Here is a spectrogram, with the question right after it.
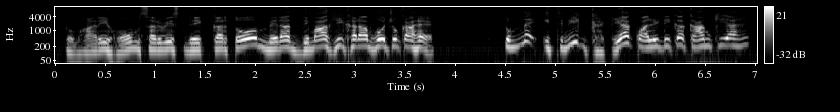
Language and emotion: Hindi, angry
